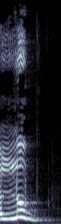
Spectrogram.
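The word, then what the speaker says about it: لُب: کے اوپر تشدید بچوں، جب ہم لب لکھیں گے لام کے اوپر پیوش ہوگا، اور جب لام کے اوپر پیوش لگایا جائے، پیوش کی علامت ہو، تو بچوں اس لفظ کا تلفظ ہوگا لب، نہ کہ لب۔ تو لب کے معنی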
